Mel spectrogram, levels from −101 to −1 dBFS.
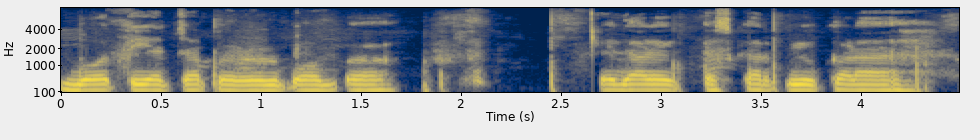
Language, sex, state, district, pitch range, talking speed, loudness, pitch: Hindi, male, Bihar, Araria, 135-140 Hz, 145 wpm, -14 LUFS, 140 Hz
